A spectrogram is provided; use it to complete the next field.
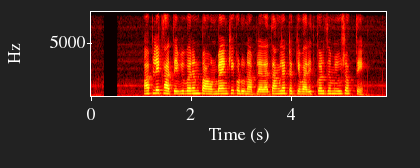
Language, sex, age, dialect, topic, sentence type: Marathi, female, 25-30, Northern Konkan, banking, statement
